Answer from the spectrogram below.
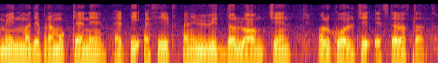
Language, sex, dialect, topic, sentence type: Marathi, male, Varhadi, agriculture, statement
